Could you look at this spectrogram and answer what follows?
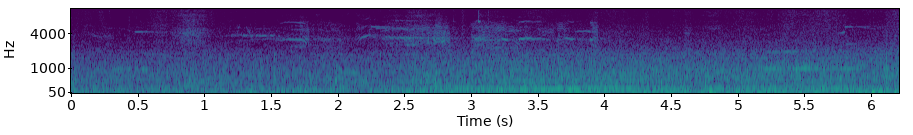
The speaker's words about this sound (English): Should we listen to this bird in the left, yeah? Okay. Are they just seagulls? They are. They are.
